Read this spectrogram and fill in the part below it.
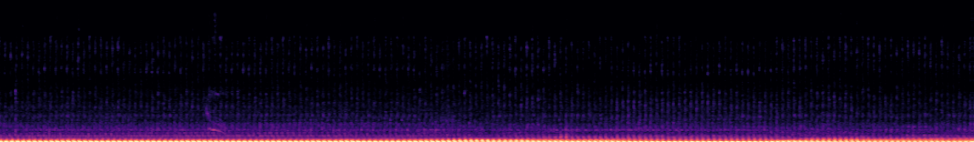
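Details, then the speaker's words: Yamasaki RS motorcycle, freshly rebuilt engine with bigger exhaust, just started after a battery problem: steady fast-idle putt with slight hunting; choke does nothing, suspected carburettor setting problem or air leak. "bon ça fonctionne plus ou moins temps donné comme starter ne sert à que dalle un problème de réglage carbu j'imagine"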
